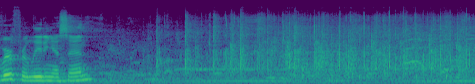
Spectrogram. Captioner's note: audience applauding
